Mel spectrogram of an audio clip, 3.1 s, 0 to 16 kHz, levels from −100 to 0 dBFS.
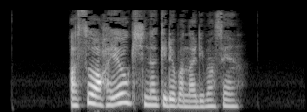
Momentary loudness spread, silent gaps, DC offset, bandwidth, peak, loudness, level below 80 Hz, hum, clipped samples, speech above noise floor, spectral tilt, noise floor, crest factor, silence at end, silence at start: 13 LU; none; under 0.1%; 11.5 kHz; 0 dBFS; -19 LUFS; -72 dBFS; none; under 0.1%; 62 dB; -5 dB/octave; -80 dBFS; 20 dB; 0.7 s; 0.7 s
